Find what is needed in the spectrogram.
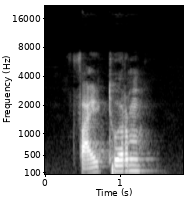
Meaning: drop tower
- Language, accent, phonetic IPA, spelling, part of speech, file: German, Austria, [ˈfalˌtʊʁm], Fallturm, noun, De-at-Fallturm.ogg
